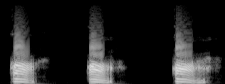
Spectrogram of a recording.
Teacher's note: Baik, di surat Al-Falaq ini diawali dengan huruf qaf, qul, ya, qul. Qul itu sumber suaranya dari pangkal tenggorokan, ko bukan k ya, tapi ko, ko.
